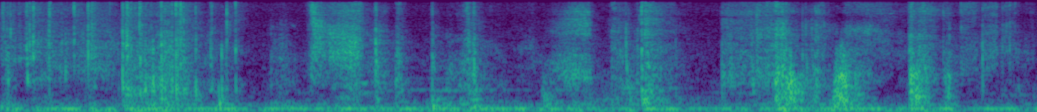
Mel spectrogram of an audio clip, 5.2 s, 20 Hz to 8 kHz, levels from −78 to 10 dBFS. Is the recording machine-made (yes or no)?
no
